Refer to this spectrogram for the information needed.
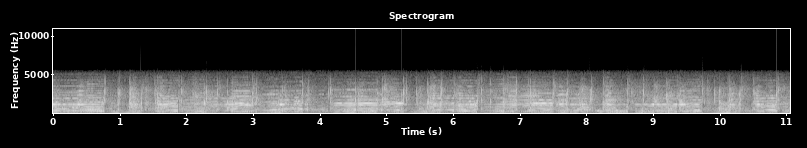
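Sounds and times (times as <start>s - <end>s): accordion playing dance tune: 0.0s - 11.0s.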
